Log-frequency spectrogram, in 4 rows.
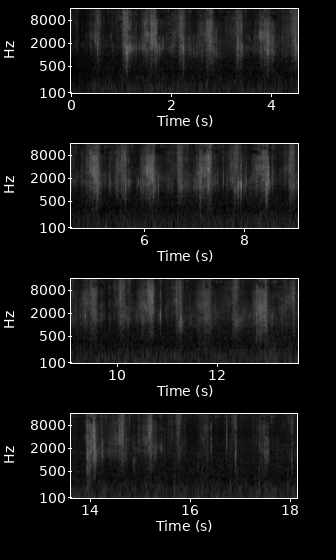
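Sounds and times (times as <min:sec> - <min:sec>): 
footsteps walking on gravel: 0:00.0 - 0:18.1.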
